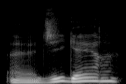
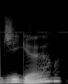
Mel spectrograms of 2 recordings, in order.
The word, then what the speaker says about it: jigger: Jigger, alors ça se prononce aussi jigger ou jigger.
